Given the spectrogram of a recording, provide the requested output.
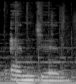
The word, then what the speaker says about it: Engin: Number 2, Engine. This is spelled ENGIN.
